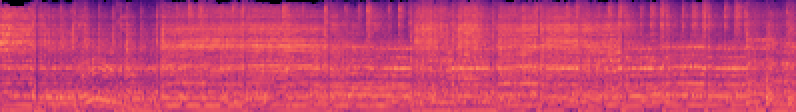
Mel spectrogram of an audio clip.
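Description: Loud band music for a stage show, with electric guitar and bass guitar: a held chord gives way to a busier band part at the very start, with a bent note about a second in.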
